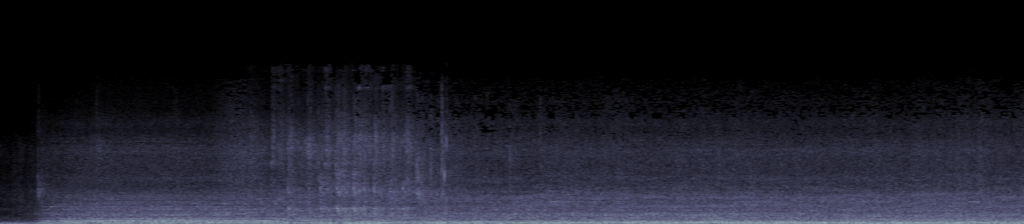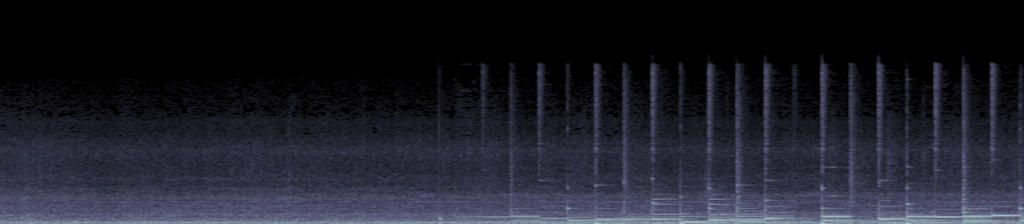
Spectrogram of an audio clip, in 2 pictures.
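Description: Background music that starts abruptly as a steady, dense sound; a melody of distinct notes with a regular ticking beat comes in about fifteen seconds in and grows louder.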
